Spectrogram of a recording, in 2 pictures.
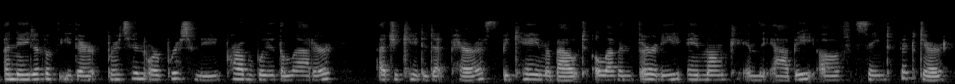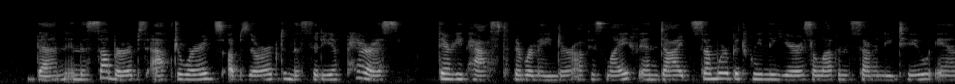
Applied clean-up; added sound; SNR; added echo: none; none; none; none.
